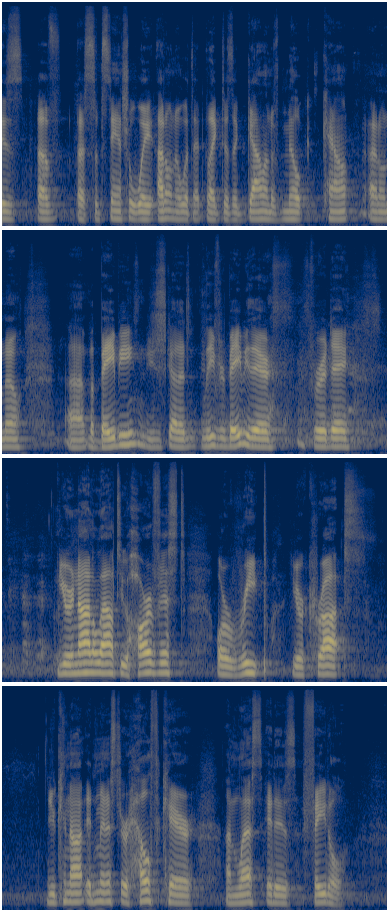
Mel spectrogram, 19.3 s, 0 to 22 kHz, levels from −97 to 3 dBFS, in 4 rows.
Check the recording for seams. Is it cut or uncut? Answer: uncut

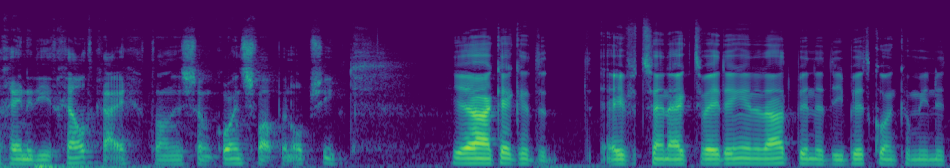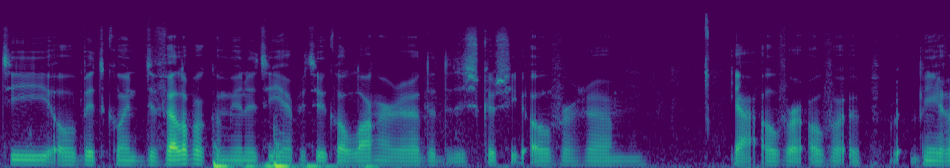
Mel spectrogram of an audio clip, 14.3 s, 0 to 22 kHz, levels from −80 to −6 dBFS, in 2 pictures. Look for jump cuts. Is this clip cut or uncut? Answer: cut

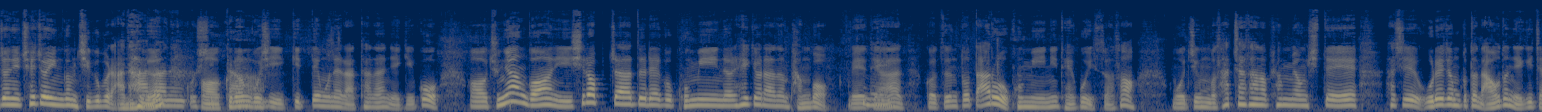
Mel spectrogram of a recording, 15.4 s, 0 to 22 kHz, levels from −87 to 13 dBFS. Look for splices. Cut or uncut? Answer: uncut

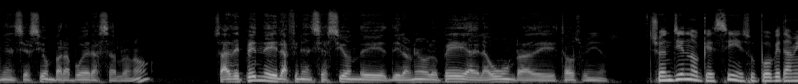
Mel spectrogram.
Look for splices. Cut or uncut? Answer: uncut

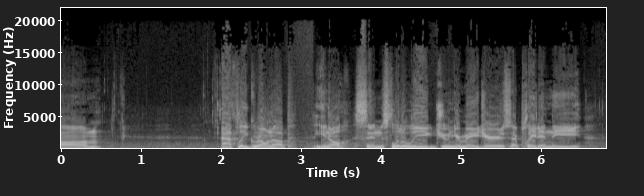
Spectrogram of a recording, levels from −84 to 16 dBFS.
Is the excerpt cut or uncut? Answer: uncut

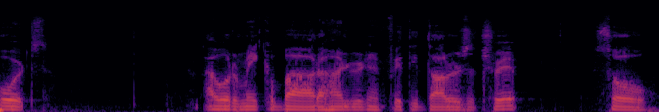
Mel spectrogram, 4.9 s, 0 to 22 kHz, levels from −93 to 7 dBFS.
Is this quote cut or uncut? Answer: cut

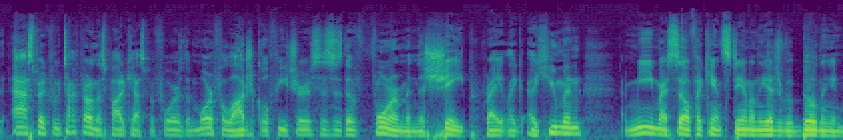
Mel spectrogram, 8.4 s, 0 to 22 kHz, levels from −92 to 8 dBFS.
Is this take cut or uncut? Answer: cut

